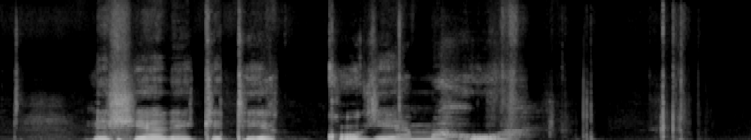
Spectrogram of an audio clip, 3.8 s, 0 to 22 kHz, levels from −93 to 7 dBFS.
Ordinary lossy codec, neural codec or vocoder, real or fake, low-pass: none; vocoder, 44.1 kHz, 128 mel bands, Pupu-Vocoder; fake; none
